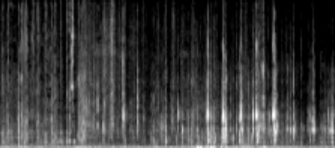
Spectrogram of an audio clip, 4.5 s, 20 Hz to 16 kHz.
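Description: Fingertips rapidly tap the buttons of a white and black hollow plastic PS5-style gamepad, producing a dense, fast stream of short, bright plastic clicks and crinkly taps. The clicks grow louder and sharper in the middle of the clip, over a faint steady low hum.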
